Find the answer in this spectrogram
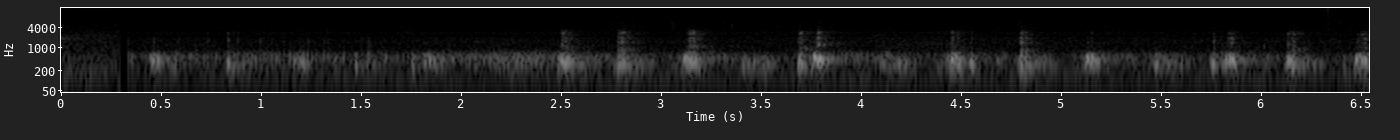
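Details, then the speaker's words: A young boy's heartbeat heard with a home fetal Doppler placed on his chest: rhythmic whooshing pulses at about 90 a minute, normal. "all right and then of course my son being the ever inquisitive boy loves when i listen to his heartbeat with the doppler so here's just a little clip of that just for your viewing pleasure"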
